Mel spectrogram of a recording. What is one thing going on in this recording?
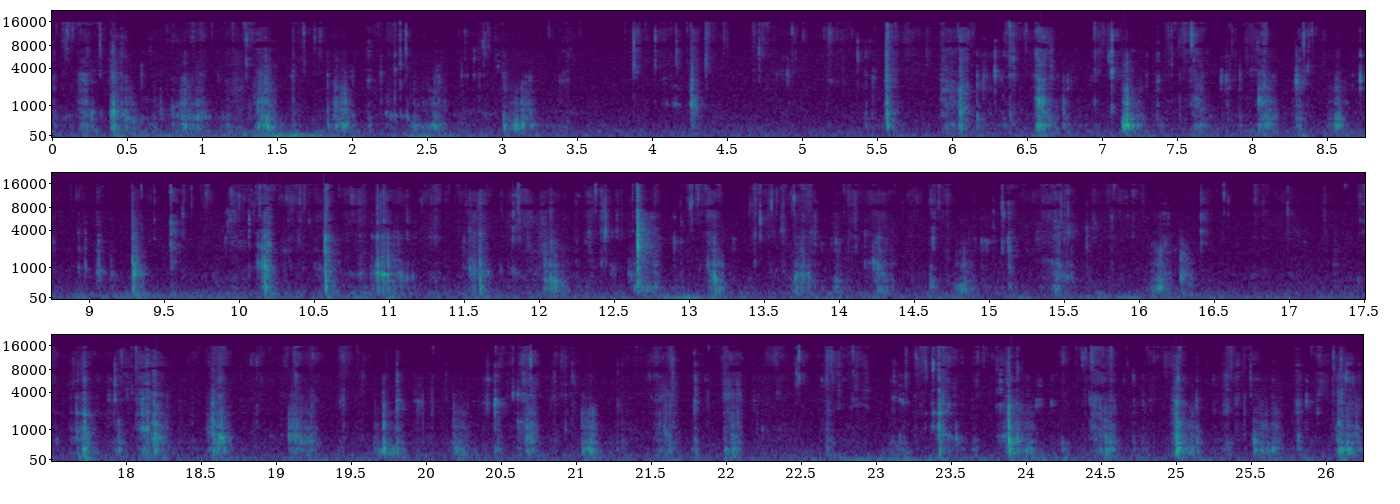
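A woman chews wet, crunchy food close to a microphone.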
